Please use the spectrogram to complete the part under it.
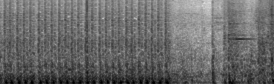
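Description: Rapid gunfire rattles in a fast burst.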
